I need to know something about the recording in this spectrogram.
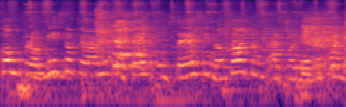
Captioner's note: speaking spanish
